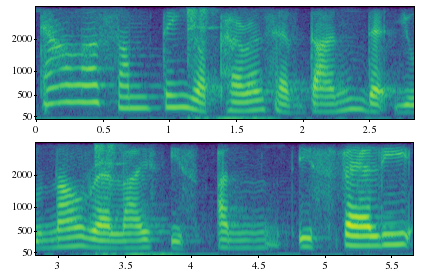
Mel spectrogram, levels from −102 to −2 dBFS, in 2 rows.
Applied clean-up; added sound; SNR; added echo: none; Tambourine; 14 dB; none.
